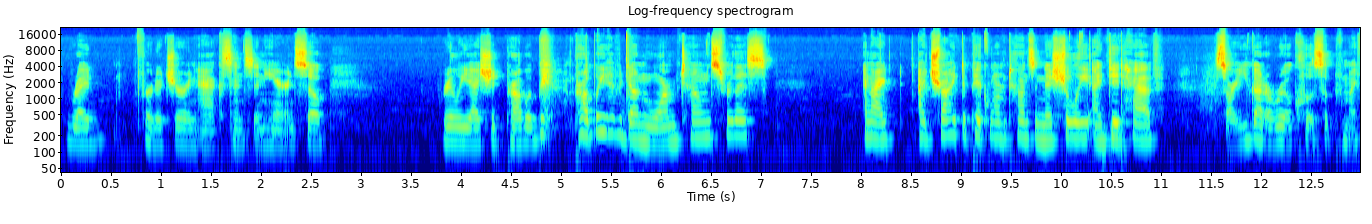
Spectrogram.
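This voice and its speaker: A woman's voice: low voice, bright, forceful tone, husky. A young woman in her twenties chatting casually to her phone camera while painting at home, sounding wheezy from a sore, dry throat. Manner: chatty, self-deprecating, talks while painting. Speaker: art vlogger. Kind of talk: rambling casual chat. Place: small yellow room at home, indoors. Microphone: phone on a tripod, close-up.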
